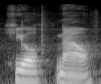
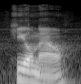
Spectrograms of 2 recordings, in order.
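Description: Both takes have the same delivery.

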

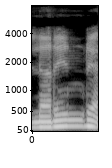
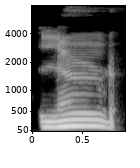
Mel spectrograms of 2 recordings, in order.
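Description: First: "learned" said as la-ren-de; mispronunciation. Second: "learned" as one syllable, lurnd; correct pronunciation. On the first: Retold or imitated. Teacher mimics how people misread it, mispronounced "learned". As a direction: say "learned" wrongly in three syllables, la-ren-de. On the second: Shown as a demonstration. Teacher models the word for learners, one-syllable "learned". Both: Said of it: "पता नहीं क्या पढ़ते हैं".

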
